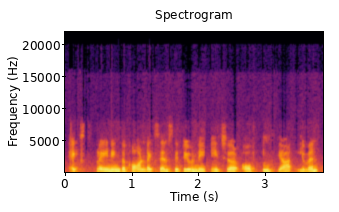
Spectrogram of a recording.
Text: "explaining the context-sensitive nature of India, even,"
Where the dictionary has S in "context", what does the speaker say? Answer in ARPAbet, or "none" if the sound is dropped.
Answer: none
